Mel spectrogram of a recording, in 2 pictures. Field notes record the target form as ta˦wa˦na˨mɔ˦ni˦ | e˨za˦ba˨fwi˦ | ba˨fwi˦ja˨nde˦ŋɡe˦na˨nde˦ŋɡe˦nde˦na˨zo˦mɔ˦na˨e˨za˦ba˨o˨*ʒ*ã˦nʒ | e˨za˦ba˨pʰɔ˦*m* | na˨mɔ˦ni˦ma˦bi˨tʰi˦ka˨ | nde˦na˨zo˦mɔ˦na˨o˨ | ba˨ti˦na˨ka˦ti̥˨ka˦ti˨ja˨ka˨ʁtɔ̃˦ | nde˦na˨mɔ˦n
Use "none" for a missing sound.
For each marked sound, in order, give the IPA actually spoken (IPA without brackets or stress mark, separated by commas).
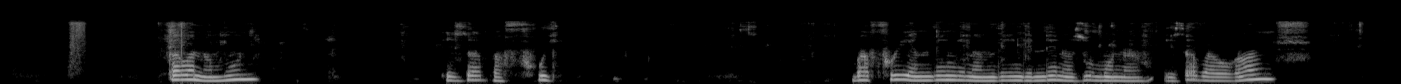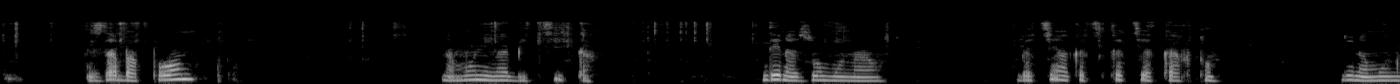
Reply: ʁ, m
